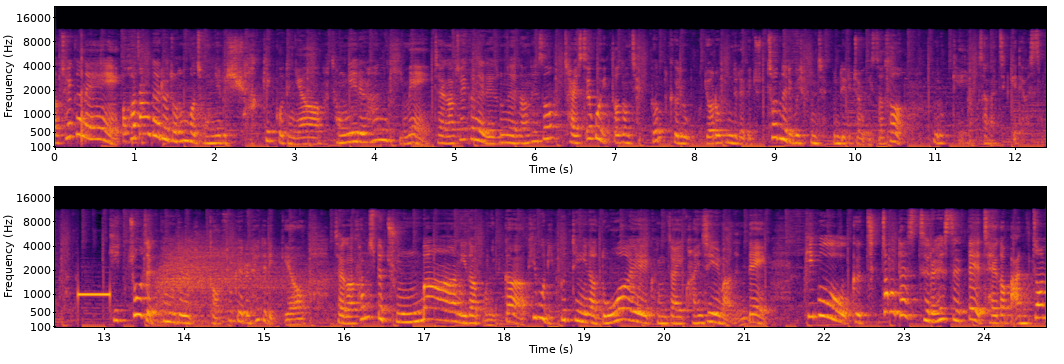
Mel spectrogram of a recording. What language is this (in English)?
Korean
